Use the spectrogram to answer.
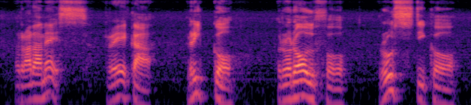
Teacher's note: So R is either flipped when it's single or rolled when it is doubled. So these are all initial R's which are flipped, unless something before it causes it to be doubled.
